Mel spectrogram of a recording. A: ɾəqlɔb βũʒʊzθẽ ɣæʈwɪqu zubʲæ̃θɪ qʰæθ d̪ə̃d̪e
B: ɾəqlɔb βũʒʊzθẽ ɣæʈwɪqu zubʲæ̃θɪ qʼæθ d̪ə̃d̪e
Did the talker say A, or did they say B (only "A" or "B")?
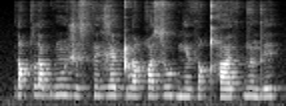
A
